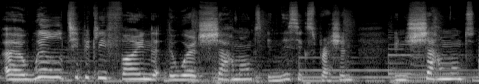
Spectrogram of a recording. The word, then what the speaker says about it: charmant: at the end and you are going to pronounce this charmant with the masculine version and with the feminine you are going to pronounce it because there is an e at the end so charmant and again here it means cute charming for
